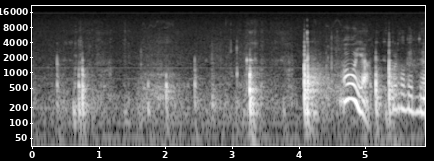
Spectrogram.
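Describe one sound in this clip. A wooden rolling pin rolls over dough with soft thumps.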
